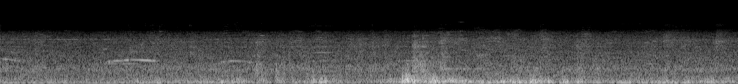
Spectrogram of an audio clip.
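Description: Pakistan Railways passenger coaches rolling past a station platform as the train departs: a steady rumble of wheels running over the rails, with a louder knock about four seconds in.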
